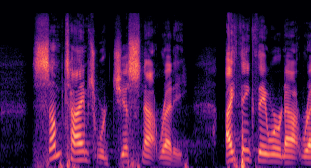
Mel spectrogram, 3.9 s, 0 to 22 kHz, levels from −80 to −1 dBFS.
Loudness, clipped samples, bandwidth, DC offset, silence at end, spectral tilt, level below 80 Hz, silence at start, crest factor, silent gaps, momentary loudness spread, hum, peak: -18 LUFS; under 0.1%; 16 kHz; under 0.1%; 0 s; -1.5 dB/octave; -40 dBFS; 0.4 s; 20 dB; none; 8 LU; none; 0 dBFS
